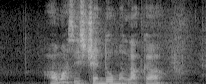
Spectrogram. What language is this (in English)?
English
